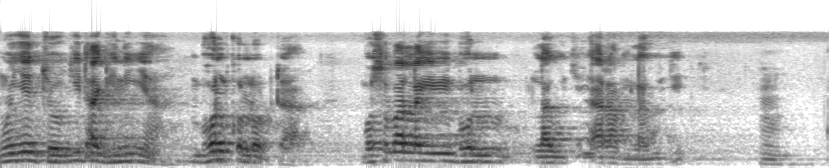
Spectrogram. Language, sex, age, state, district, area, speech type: Odia, male, 60+, Odisha, Boudh, rural, spontaneous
